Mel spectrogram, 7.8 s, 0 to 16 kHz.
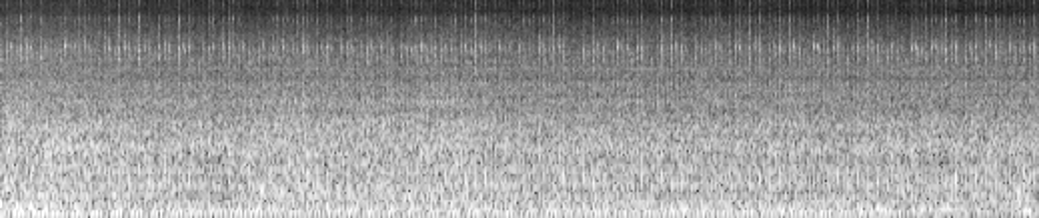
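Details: Ford 4040 industrial diesel tractor, first start after injector rebuild (all four installed, valves lashed cold), started with a shot of ether on a cool day: loud uneven clatter with dropped firing pulses, missing from air still in the fuel lines.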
